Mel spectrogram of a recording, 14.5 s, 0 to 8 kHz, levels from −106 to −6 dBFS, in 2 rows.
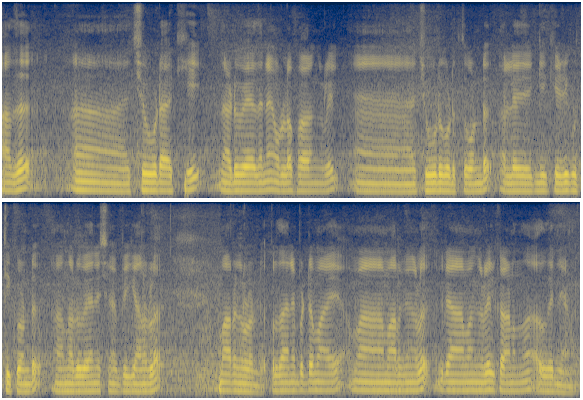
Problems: constant background noise, low volume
